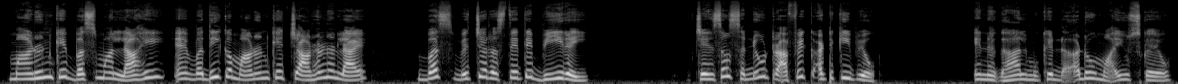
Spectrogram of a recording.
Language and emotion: Sindhi, sad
